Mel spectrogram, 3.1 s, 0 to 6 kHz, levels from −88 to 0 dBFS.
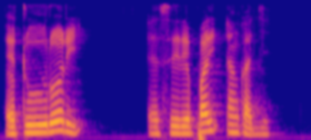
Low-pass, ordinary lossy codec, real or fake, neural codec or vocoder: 5.4 kHz; none; real; none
